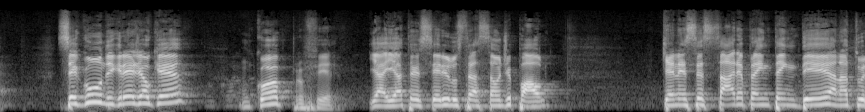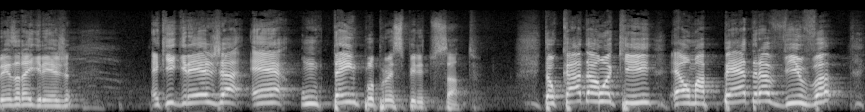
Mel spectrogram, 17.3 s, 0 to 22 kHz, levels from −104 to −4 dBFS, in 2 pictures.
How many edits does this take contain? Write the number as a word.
one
